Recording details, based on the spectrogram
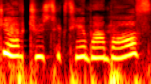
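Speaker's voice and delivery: put-on squeaky teenage voice. Retelling his own phone call asking a guy a question, in a squeaky pubescent voice. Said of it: "with a little squeaky, pubescent voice".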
